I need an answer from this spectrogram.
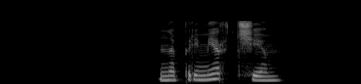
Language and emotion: Russian, neutral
